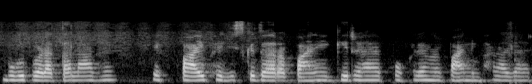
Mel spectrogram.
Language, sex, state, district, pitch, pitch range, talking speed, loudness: Hindi, female, Bihar, Kaimur, 195 Hz, 185-200 Hz, 205 wpm, -18 LUFS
